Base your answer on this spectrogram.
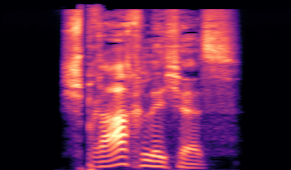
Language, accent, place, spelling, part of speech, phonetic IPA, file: German, Germany, Berlin, sprachliches, adjective, [ˈʃpʁaːxlɪçəs], De-sprachliches.ogg
- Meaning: strong/mixed nominative/accusative neuter singular of sprachlich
